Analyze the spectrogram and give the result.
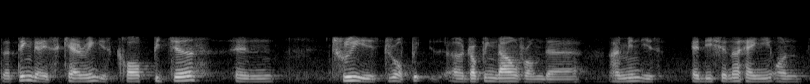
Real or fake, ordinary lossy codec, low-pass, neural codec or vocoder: real; Opus, 24 kbps; 3.6 kHz; none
